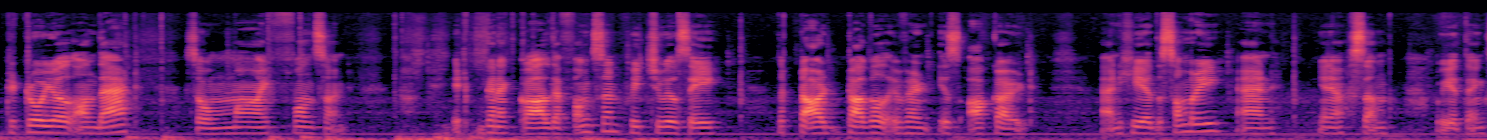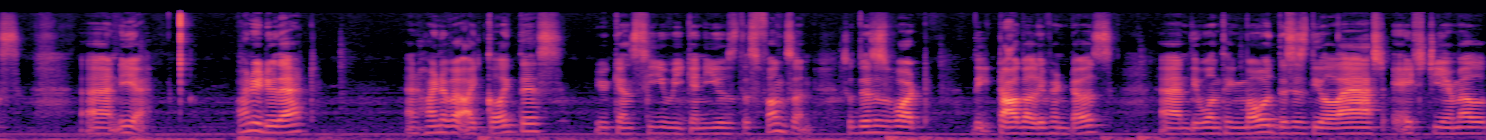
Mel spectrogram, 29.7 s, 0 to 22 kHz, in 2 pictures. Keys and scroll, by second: 0.0-3.7 typing, 3.9 Return, 5.1 typing.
